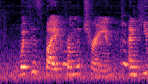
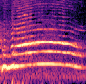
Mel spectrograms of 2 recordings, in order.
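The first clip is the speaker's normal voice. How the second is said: high loud laughing cartoon whoa; 13 semitones higher, 12 dB louder than usual. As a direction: yell it like a cartoon character flying off a cliff. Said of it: "Like a cartoon".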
